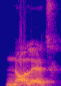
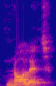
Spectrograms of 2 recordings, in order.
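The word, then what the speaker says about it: knowledge: উচ্চারণ হবে না নো নলেজ কে এর পরে এন আছে কে এর উচ্চারণটা হবে না নলেজ নি মানে হাঁটু নাইট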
